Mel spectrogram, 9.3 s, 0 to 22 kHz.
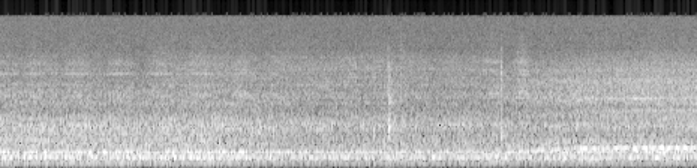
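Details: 7950 graphics card fan: steady airy rush with a faint wavering tone underneath and an odd tick or two; strange fan sound, cause unclear.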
